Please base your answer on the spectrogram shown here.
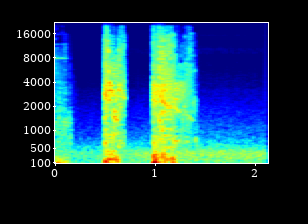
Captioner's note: intro sound; glitching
